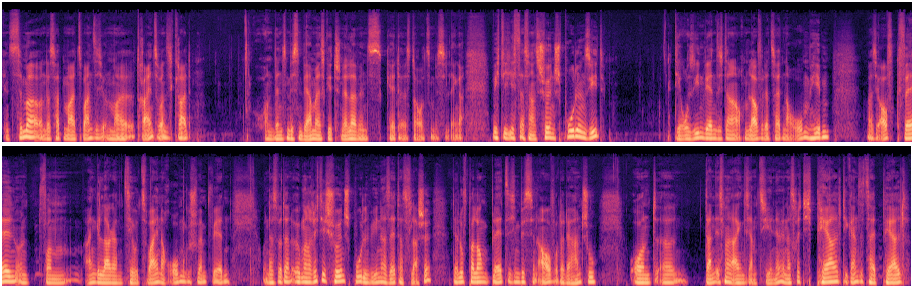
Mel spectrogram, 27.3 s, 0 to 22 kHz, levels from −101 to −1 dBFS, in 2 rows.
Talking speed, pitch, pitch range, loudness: 225 wpm, 120 Hz, 105-135 Hz, -19 LUFS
